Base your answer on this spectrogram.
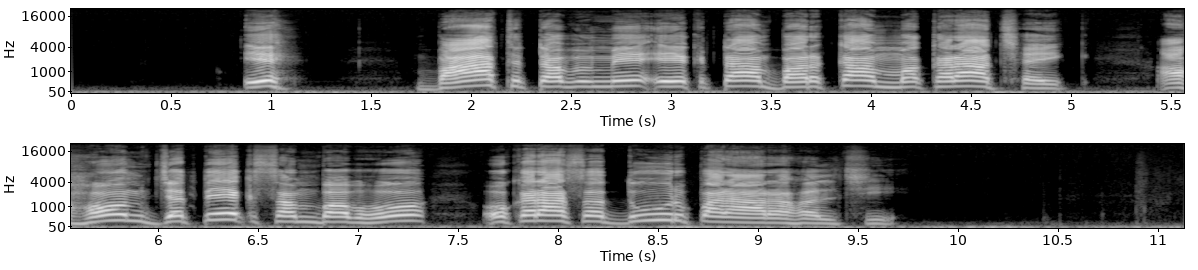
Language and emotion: Maithili, disgusted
